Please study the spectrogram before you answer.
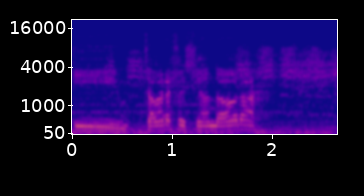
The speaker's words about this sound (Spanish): y lo siento por el ruido de los fucking pájaros.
